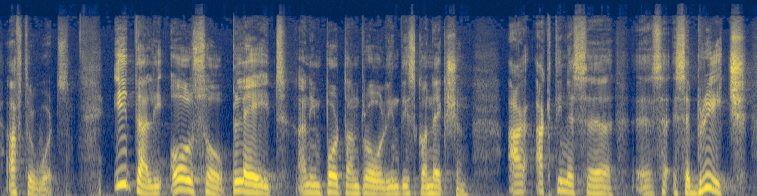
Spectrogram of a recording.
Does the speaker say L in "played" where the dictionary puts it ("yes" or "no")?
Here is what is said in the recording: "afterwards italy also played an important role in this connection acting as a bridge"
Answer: yes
